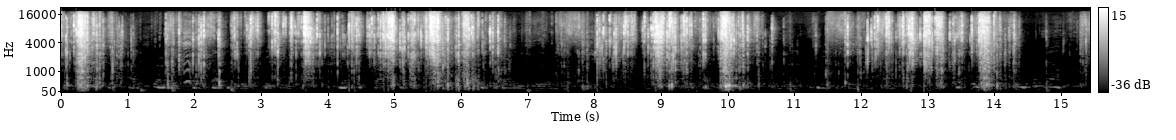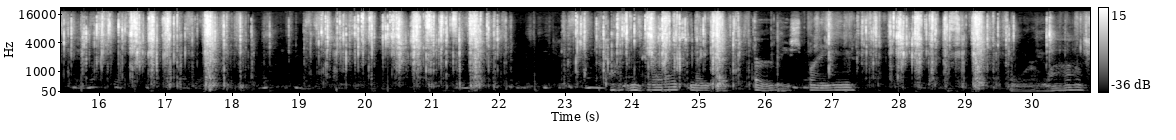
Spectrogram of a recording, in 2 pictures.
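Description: Baseball card pack wrappers torn open and crinkled by hand, in repeated bursts of crackling with short pauses between packs.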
